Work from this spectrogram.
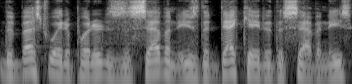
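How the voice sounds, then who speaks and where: A man at medium pitch in a normal speaking voice, with ordinary pitch variation, in a very clean recording with a silent background. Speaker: sports show host. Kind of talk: broadcast interview.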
